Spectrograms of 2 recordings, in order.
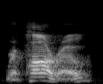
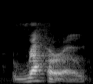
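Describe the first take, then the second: First: "reparo" as re-PAH-ro; "reparo" with a stressed, drawn-out PA; stress on second syllable. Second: "Reparo" as REP-a-ro; "Reparo" with the beat at the front; stress on first syllable. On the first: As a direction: lean slow and loud on the middle of "reparo". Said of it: "the second syllable". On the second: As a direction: punch the first syllable of "Reparo", short middle. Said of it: "it should go on the first syllable". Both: Shown as a demonstration.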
